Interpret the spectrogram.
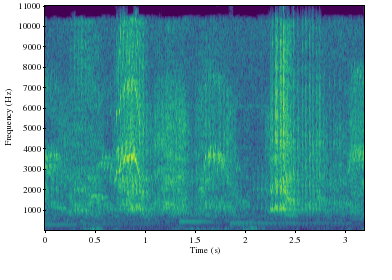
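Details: Demoiselle Crane giving two raspy, harmonic, rolling calls about a second and a half apart, set against steady background music tones.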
